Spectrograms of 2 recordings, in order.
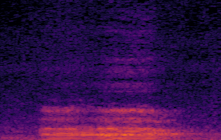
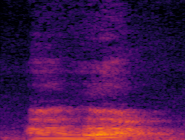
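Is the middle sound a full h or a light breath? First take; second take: light breath; full h. First: The middle sound is only a slight breath. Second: The middle sound is a full, clear h. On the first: The speaker calls it right. "sedikit nafas yang keluar" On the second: The speaker calls it wrong. "bukan aha, bukan begitu"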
